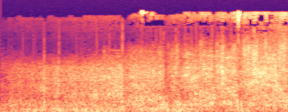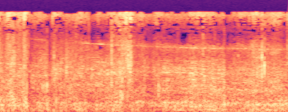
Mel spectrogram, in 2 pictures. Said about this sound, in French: On y voit des raies de lumière dans le ciel pourtant noir de Kiev, accompagnés par le bruit sourd des attaques aériennes.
